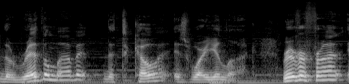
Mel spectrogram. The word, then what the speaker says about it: Toccoa: And then there's the Toccoa River, Toccoa, and yes, that's how locals say it, 3 syllables, not the way most outsiders try it.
